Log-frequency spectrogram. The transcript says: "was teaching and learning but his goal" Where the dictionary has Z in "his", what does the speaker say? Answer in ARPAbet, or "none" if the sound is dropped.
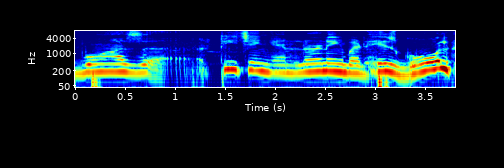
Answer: Z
